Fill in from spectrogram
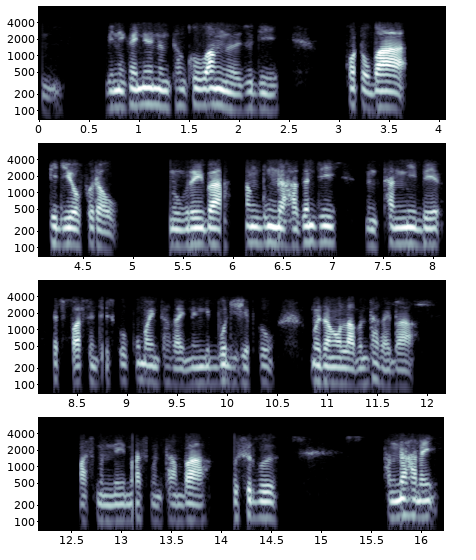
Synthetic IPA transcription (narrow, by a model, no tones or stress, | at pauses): binikʰajnɯnɯŋtʰaŋkʰɯaŋɯzudi | hʰɔtɔba | bʰʱidijopʰɯɾaw | nuŋɾɯjbaaŋbuŋnɯɦaɡɯndi | nɯŋtʰaŋnibepetpaɾsenteskʰukɔmajntʰakajnɯŋnibɔdisep̚kʰɯmɯzaŋawlabɯntʰakajba̰ | masmɯnːɯmasmɯntʰamba | pɯsɯɾbɯ | tʰaŋnaɦanaj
